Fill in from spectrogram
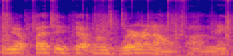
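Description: Her voice sits low and moves at an ordinary speed. This homesteading vlogger gives a relaxed kitchen demonstration, addressing viewers directly and chatting homily as she preps. Echo and clear background noise fill the home kitchen recording.

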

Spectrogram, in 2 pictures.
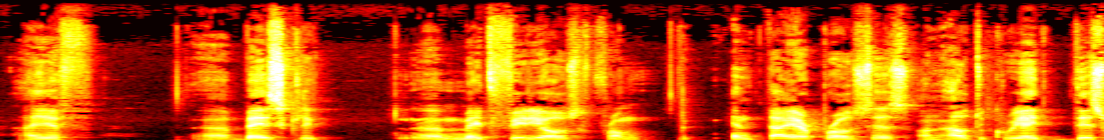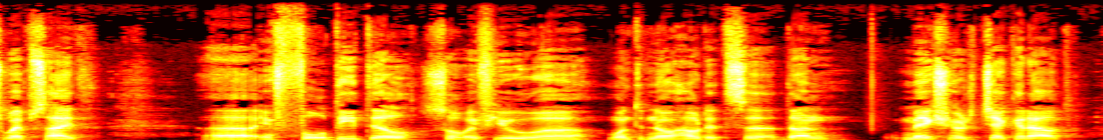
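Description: A Dutch man from the Netherlands, a native Dutch speaker with a Dutch accent, hosts an unscripted software tutorial. His mid-range voice is hesitant and full of fillers.

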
